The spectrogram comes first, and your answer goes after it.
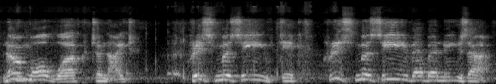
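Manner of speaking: put-on rally the boys merrily; jovial Fezziwig. A narrator's reading. Fezziwig calling his apprentices, jovial shout. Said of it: "cried old Fezziwig".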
